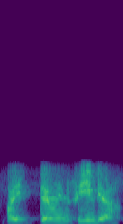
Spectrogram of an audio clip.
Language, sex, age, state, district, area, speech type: Malayalam, male, 18-30, Kerala, Wayanad, rural, conversation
